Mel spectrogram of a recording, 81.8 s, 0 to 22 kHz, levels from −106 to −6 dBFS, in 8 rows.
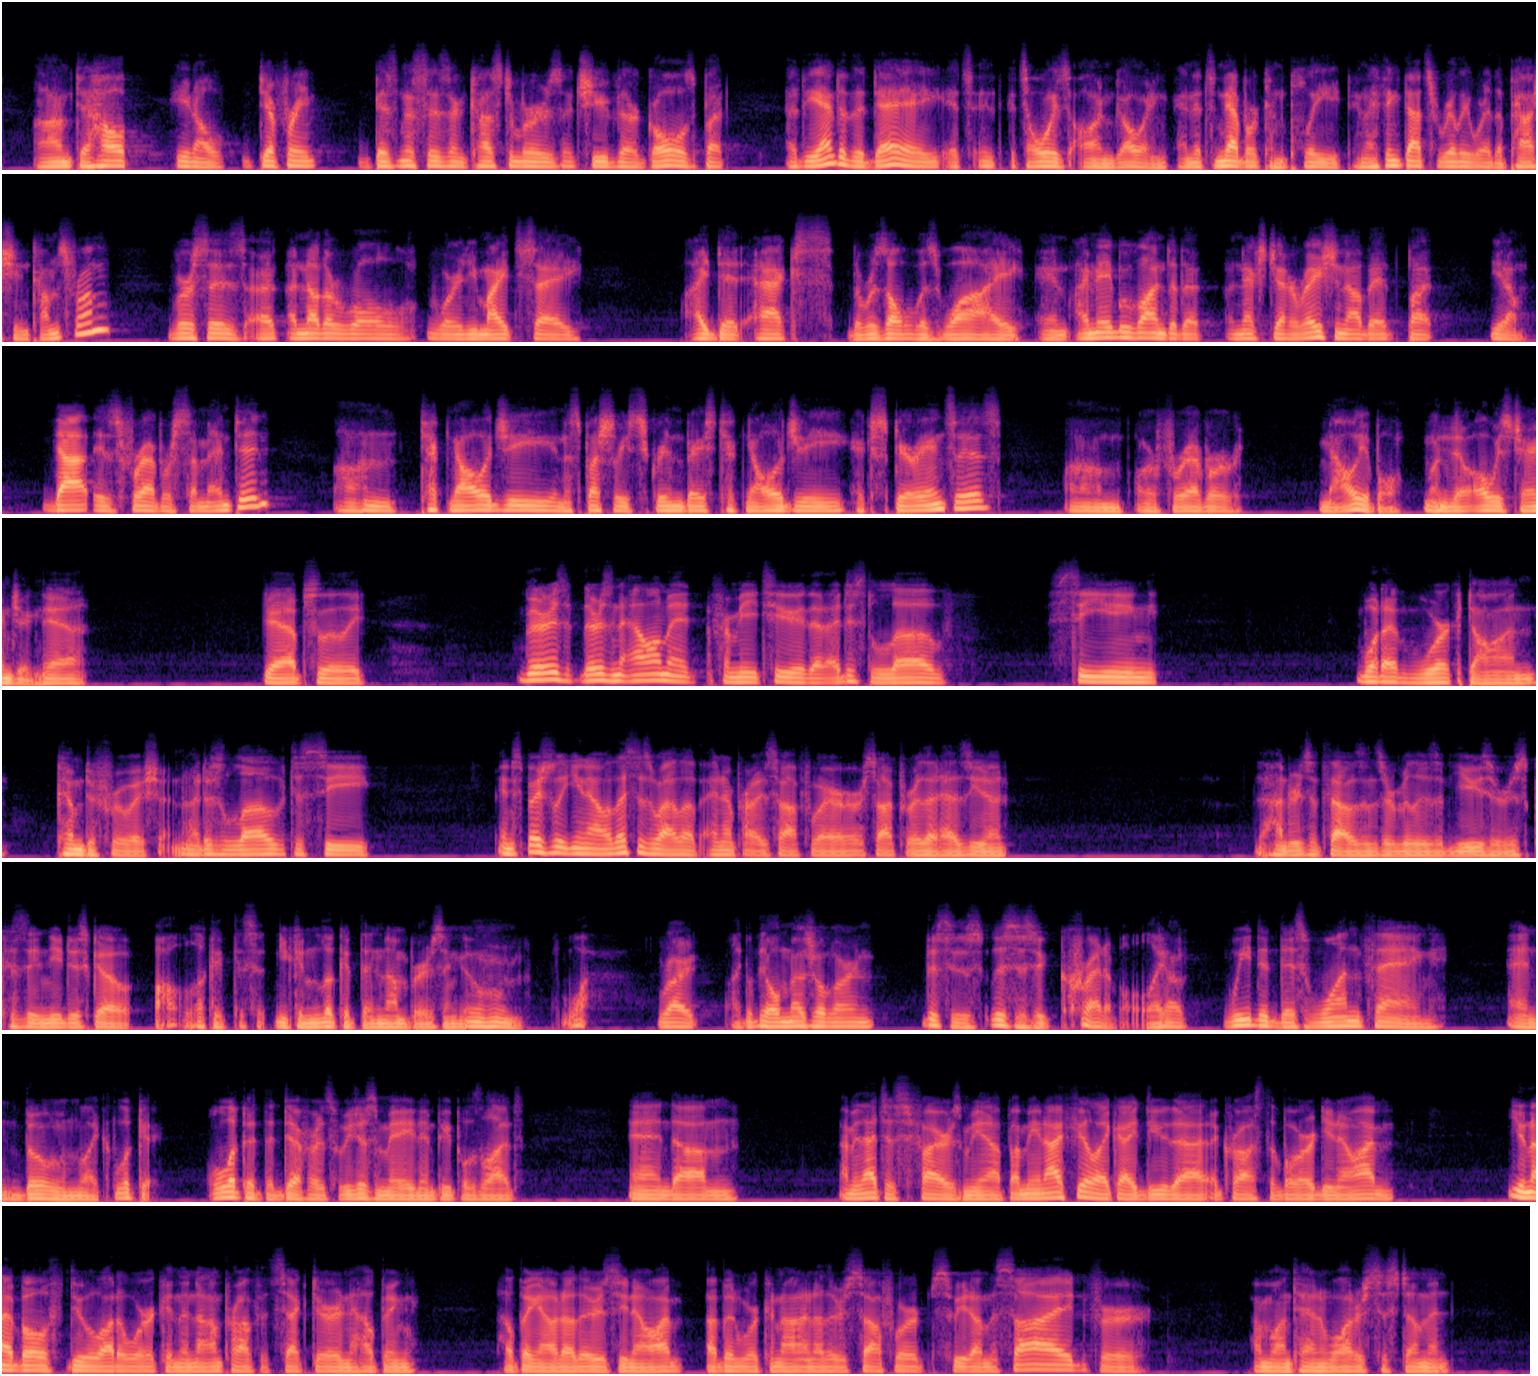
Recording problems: muffled; very; fading above 3.5 kHz

